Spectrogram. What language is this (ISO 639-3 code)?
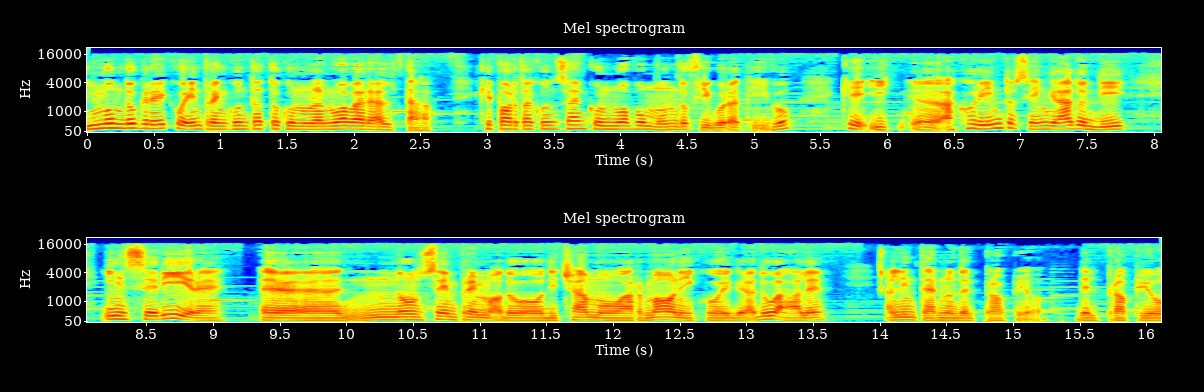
ita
